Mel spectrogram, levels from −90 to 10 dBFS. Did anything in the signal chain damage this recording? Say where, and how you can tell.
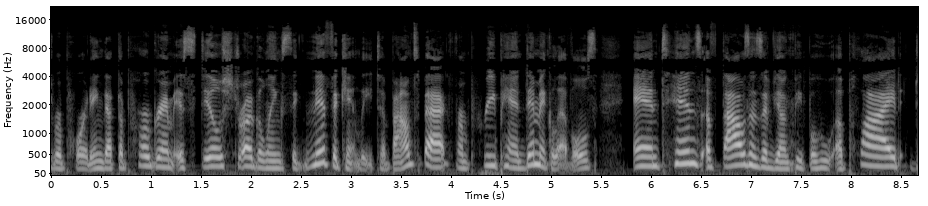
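No, nothing in the signal chain damaged this speech.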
